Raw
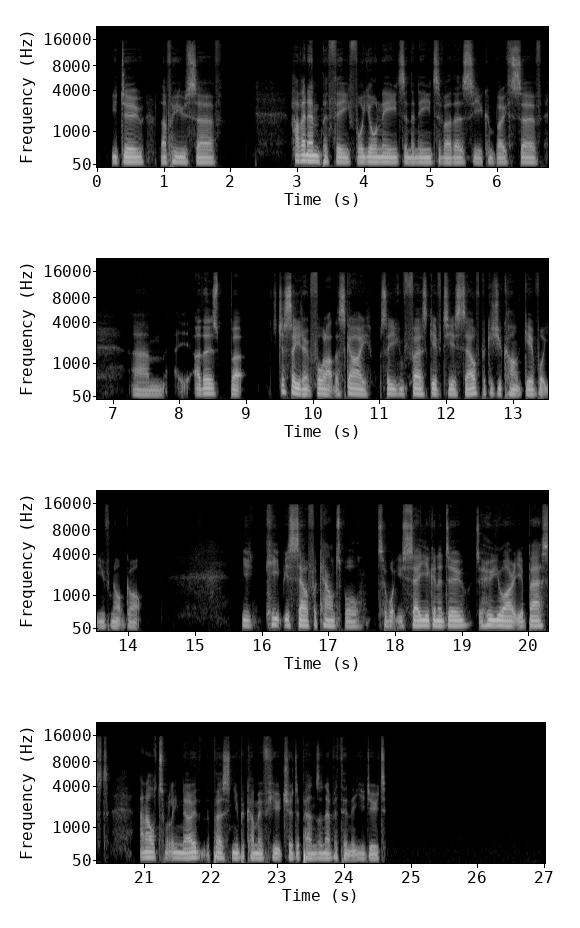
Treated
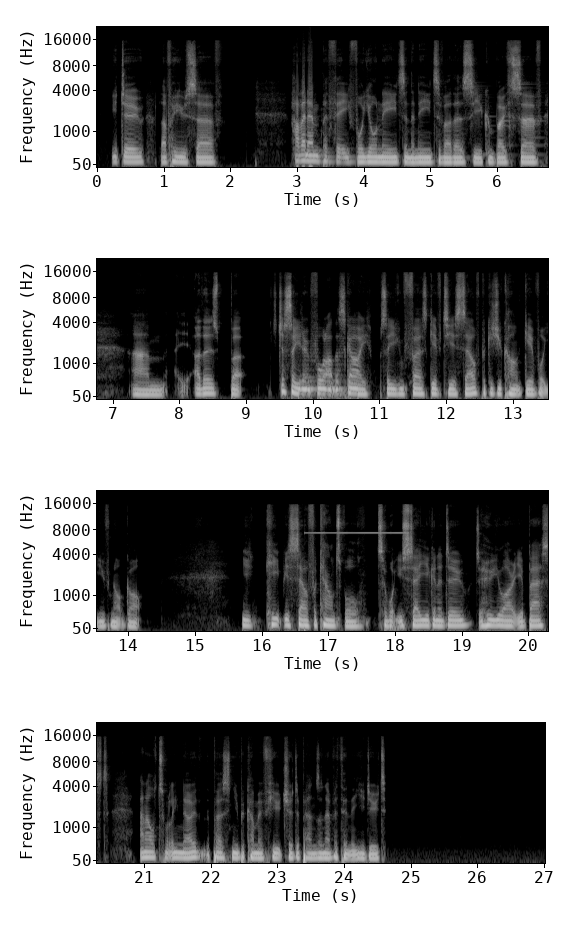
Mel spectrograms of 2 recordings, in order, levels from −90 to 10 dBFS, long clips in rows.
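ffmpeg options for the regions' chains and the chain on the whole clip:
-filter_complex "[0:a]asettb=1/sr,asplit=3[s0][s1][s2];[s0]atrim=end=2.974[s3];[s1]atrim=start=2.97:end=3.88,asetpts=PTS-STARTPTS,afade=t=in:d=0.004:c=qsin,afade=t=out:st=0.906:d=0.004:c=qsin,bass=f=250:g=-10,treble=f=4000:g=-7,bandreject=f=50:t=h:w=6,bandreject=f=100:t=h:w=6,bandreject=f=150:t=h:w=6,bandreject=f=200:t=h:w=6,bandreject=f=250:t=h:w=6,bandreject=f=300:t=h:w=6,bandreject=f=350:t=h:w=6,bandreject=f=400:t=h:w=6,asoftclip=type=hard:threshold=0.133[s4];[s2]atrim=start=3.876[s5];[s3][s4]acrossfade=d=0.004:c1=hsin:c2=qsin[s6];[s6][s5]acrossfade=d=0.004:c1=qsin:c2=hsin,asettb=1/sr,asplit=3[s7][s8][s9];[s7]atrim=end=5.604[s10];[s8]atrim=start=5.6:end=7.46,asetpts=PTS-STARTPTS,afade=t=in:d=0.004:c=qsin,afade=t=out:st=1.856:d=0.004:c=qsin,equalizer=f=1300:t=o:w=0.64:g=14,bandreject=f=251.8:t=h:w=4,bandreject=f=503.6:t=h:w=4,bandreject=f=755.4:t=h:w=4,bandreject=f=1007.2:t=h:w=4,bandreject=f=1259:t=h:w=4,bandreject=f=1510.8:t=h:w=4,bandreject=f=1762.6:t=h:w=4,bandreject=f=2014.4:t=h:w=4,bandreject=f=2266.2:t=h:w=4,bandreject=f=2518:t=h:w=4,bandreject=f=2769.8:t=h:w=4,bandreject=f=3021.6:t=h:w=4,bandreject=f=3273.4:t=h:w=4,bandreject=f=3525.2:t=h:w=4,bandreject=f=3777:t=h:w=4,bandreject=f=4028.8:t=h:w=4,bandreject=f=4280.6:t=h:w=4,bandreject=f=4532.4:t=h:w=4,bandreject=f=4784.2:t=h:w=4,bandreject=f=5036:t=h:w=4[s11];[s9]atrim=start=7.456[s12];[s10][s11]acrossfade=d=0.004:c1=hsin:c2=qsin[s13];[s13][s12]acrossfade=d=0.004:c1=qsin:c2=hsin,asettb=1/sr,asplit=3[s14][s15][s16];[s14]atrim=end=9.784[s17];[s15]atrim=start=9.78:end=10.68,asetpts=PTS-STARTPTS,afade=t=in:d=0.004:c=qsin,afade=t=out:st=0.896:d=0.004:c=qsin,highshelf=f=2900:g=-9,bandreject=f=50:t=h:w=6,bandreject=f=100:t=h:w=6,bandreject=f=150:t=h:w=6,bandreject=f=200:t=h:w=6,bandreject=f=250:t=h:w=6,bandreject=f=300:t=h:w=6,bandreject=f=350:t=h:w=6,bandreject=f=400:t=h:w=6,bandreject=f=450:t=h:w=6,bandreject=f=500:t=h:w=6,aecho=1:1:5.3:0.78,atrim=end_sample=39690[s18];[s16]atrim=start=10.676[s19];[s17][s18]acrossfade=d=0.004:c1=hsin:c2=qsin[s20];[s20][s19]acrossfade=d=0.004:c1=qsin:c2=hsin,asettb=1/sr,asplit=3[s21][s22][s23];[s21]atrim=end=16.644[s24];[s22]atrim=start=16.64:end=18.21,asetpts=PTS-STARTPTS,afade=t=in:d=0.004:c=qsin,afade=t=out:st=1.566:d=0.004:c=qsin,highpass=42,bass=f=250:g=3,treble=f=4000:g=10,aeval=exprs='val(0)+0.0282*sin(2*PI*7300*n/s)':c=same[s25];[s23]atrim=start=18.206[s26];[s24][s25]acrossfade=d=0.004:c1=hsin:c2=qsin[s27];[s27][s26]acrossfade=d=0.004:c1=qsin:c2=hsin,asubboost=boost=6:cutoff=170,acompressor=threshold=0.126:ratio=3"

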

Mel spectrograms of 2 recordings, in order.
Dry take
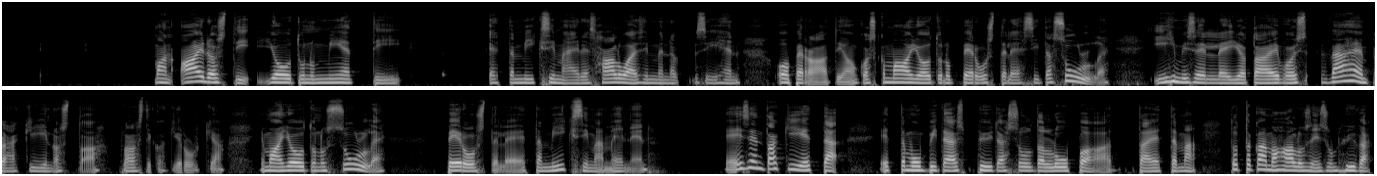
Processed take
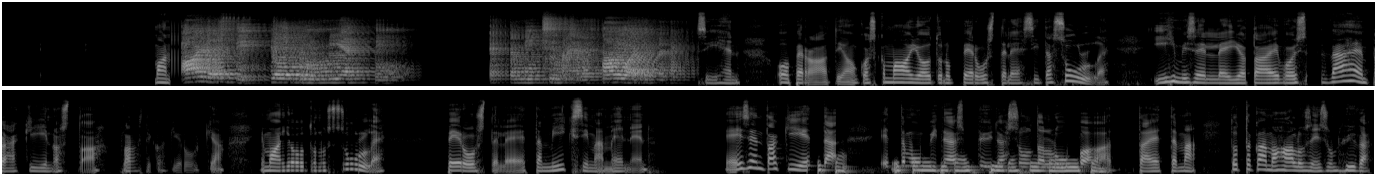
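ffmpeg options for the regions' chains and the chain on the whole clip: -filter_complex "[0:a]asettb=1/sr,asplit=3[s0][s1][s2];[s0]atrim=end=1.684[s3];[s1]atrim=start=1.68:end=6.97,asetpts=PTS-STARTPTS,afade=t=in:d=0.004:c=qsin,afade=t=out:st=5.286:d=0.004:c=qsin,acrusher=bits=3:mix=0:aa=0.5,highpass=490,lowpass=7100,aecho=1:1:30|64.5|104.2|149.8|202.3|262.6:0.794|0.631|0.501|0.398|0.316|0.251,atrim=end_sample=233289[s4];[s2]atrim=start=6.966[s5];[s3][s4]acrossfade=d=0.004:c1=hsin:c2=qsin[s6];[s6][s5]acrossfade=d=0.004:c1=qsin:c2=hsin,asettb=1/sr,asplit=3[s7][s8][s9];[s7]atrim=end=15.014[s10];[s8]atrim=start=15.01:end=15.81,asetpts=PTS-STARTPTS,afade=t=in:d=0.004:c=qsin,afade=t=out:st=0.796:d=0.004:c=qsin,lowpass=3200,acompressor=threshold=0.0178:ratio=6:attack=3.2:release=140:knee=1:detection=peak[s11];[s9]atrim=start=15.806[s12];[s10][s11]acrossfade=d=0.004:c1=hsin:c2=qsin[s13];[s13][s12]acrossfade=d=0.004:c1=qsin:c2=hsin,asettb=1/sr,asplit=3[s14][s15][s16];[s14]atrim=end=16.504[s17];[s15]atrim=start=16.5:end=17.3,asetpts=PTS-STARTPTS,afade=t=in:d=0.004:c=qsin,afade=t=out:st=0.796:d=0.004:c=qsin,tremolo=f=22:d=0.889,asuperstop=centerf=2100:order=8:qfactor=2.9[s18];[s16]atrim=start=17.296[s19];[s17][s18]acrossfade=d=0.004:c1=hsin:c2=qsin[s20];[s20][s19]acrossfade=d=0.004:c1=qsin:c2=hsin,asettb=1/sr,asplit=3[s21][s22][s23];[s21]atrim=end=21.784[s24];[s22]atrim=start=21.78:end=24.78,asetpts=PTS-STARTPTS,afade=t=in:d=0.004:c=qsin,afade=t=out:st=2.996:d=0.004:c=qsin,lowshelf=f=350:g=10.5,bandreject=f=50:t=h:w=6,bandreject=f=100:t=h:w=6,bandreject=f=150:t=h:w=6,bandreject=f=200:t=h:w=6,bandreject=f=250:t=h:w=6,bandreject=f=300:t=h:w=6,bandreject=f=350:t=h:w=6,bandreject=f=400:t=h:w=6,acrossover=split=500[s25][s26];[s25]adelay=110[s27];[s27][s26]amix=inputs=2:normalize=0,atrim=end_sample=132300[s28];[s23]atrim=start=24.776[s29];[s24][s28]acrossfade=d=0.004:c1=hsin:c2=qsin[s30];[s30][s29]acrossfade=d=0.004:c1=qsin:c2=hsin,equalizer=f=5700:w=5.6:g=5,alimiter=limit=0.224:level=0:latency=1:release=80,tiltshelf=f=730:g=-5,volume=0.422"

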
